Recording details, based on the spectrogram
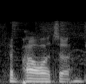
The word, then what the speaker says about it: Hippolyta: Is it Hippolyta or Hippolyta? How's it pronounced? Do you guys know? – Hippolyta. – Hippolyta. Thank you.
